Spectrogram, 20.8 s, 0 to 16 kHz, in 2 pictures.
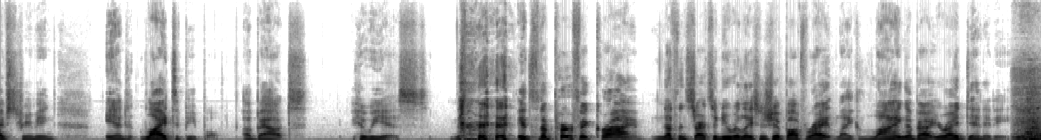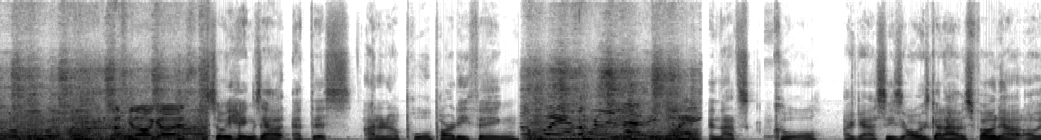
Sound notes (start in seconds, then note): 4.0 laughs; 10.1 upbeat music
